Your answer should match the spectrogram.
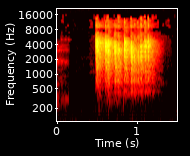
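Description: Dice rattle and clatter during a tabletop role-playing game: a sudden burst of many quick, sharp clicks lasting under a second, then fading out, with no talk over it.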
